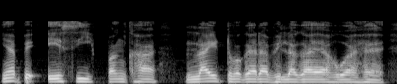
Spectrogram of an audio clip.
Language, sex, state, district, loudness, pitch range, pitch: Hindi, male, Jharkhand, Ranchi, -14 LUFS, 115-135 Hz, 125 Hz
